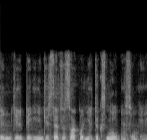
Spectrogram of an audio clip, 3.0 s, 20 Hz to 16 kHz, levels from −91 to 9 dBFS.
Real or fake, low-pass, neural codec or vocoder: fake; 9.9 kHz; autoencoder, 22.05 kHz, a latent of 192 numbers a frame, VITS, trained on one speaker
